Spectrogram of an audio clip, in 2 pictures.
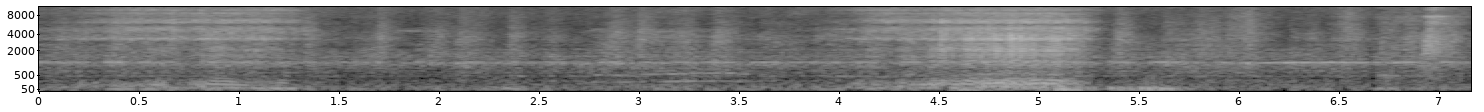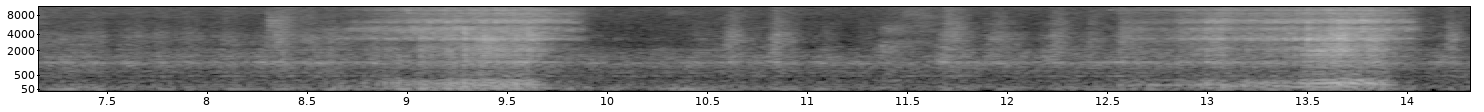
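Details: Rough, rattling snores on inhalation about every four to five seconds, recorded at a beach over low steady background rumble.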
